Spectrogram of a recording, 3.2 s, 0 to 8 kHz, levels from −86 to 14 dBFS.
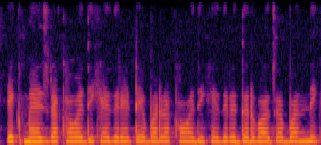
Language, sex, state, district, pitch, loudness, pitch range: Hindi, female, Chhattisgarh, Raipur, 245 Hz, -16 LUFS, 240-245 Hz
